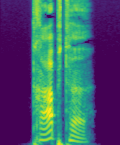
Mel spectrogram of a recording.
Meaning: inflection of traben: 1. first/third-person singular preterite 2. first/third-person singular subjunctive II
- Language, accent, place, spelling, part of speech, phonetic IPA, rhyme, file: German, Germany, Berlin, trabte, verb, [ˈtʁaːptə], -aːptə, De-trabte.ogg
